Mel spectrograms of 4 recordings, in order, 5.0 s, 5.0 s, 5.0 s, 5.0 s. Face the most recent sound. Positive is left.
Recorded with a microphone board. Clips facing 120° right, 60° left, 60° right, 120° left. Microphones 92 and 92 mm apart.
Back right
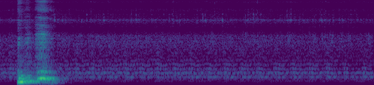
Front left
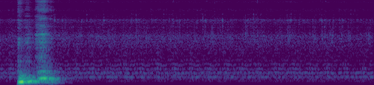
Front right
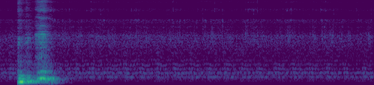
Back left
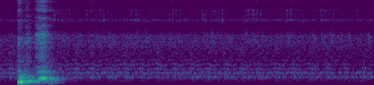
turn(degrees=-160)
